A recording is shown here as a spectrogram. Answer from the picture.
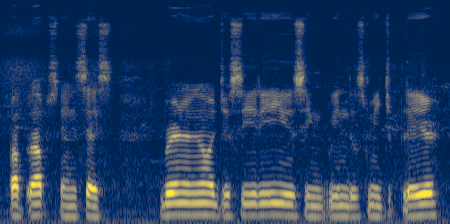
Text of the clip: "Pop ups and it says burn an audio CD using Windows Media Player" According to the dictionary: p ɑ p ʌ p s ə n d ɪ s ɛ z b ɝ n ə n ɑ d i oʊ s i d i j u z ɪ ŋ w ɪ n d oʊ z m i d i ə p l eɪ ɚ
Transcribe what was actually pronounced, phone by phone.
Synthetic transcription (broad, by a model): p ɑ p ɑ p s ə n s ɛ s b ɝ n ə n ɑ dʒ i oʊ s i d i j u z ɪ ŋ w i n d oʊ s m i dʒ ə p l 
